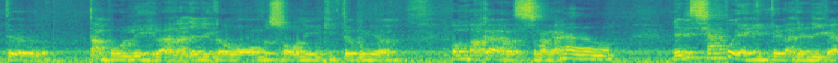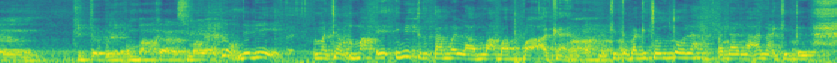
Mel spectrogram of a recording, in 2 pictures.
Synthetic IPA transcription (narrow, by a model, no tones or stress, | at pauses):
it̪ə | t̪aʔbolɛhlahna̰ʔd͡ʒadiɡawɔbəsɔnĩkit̪əpuɲə | pəmbakarsəmaŋaə | d͡ʒadisiapəjaŋkit̪əna̰ʔd͡ʒadikan | kit̪əpuɲəpəmbakarsəmaŋat̪ːd͡ʒadi | mãt͡ʃamːaʔinĩt̪əɾut̪amə̃lamaʔbapa̰ʔkanaʔkit̪əbaɡit͡ʃɔnt̪ɔhlahpadaanãʔanaʔkit̪ə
